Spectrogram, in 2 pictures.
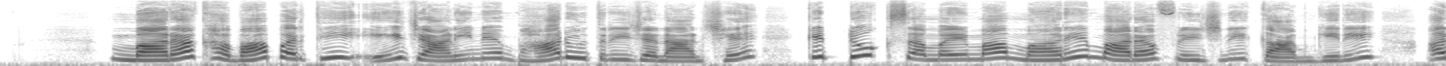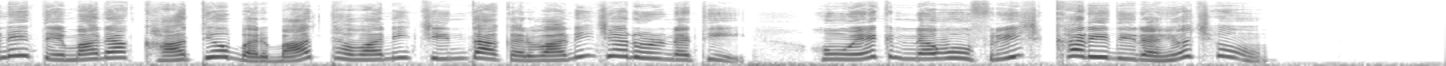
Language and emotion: Gujarati, happy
